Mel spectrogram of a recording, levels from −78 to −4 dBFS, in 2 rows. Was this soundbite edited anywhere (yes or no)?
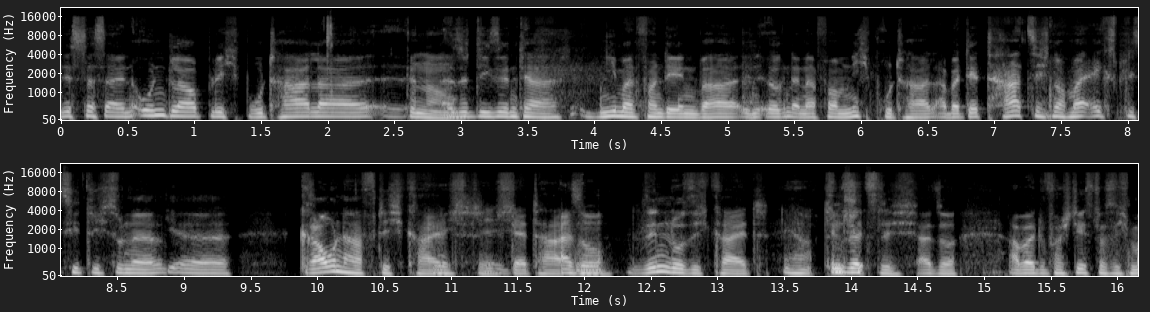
yes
